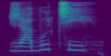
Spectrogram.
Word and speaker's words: jabuti: Jabuti. Jabuti. Perceba agora que a sílaba forte está na última posição, não é isso?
